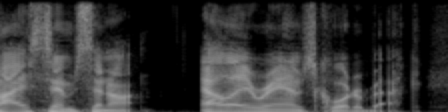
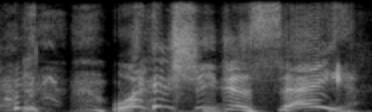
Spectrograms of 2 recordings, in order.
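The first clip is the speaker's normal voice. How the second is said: laughing. Real, not acted. Laughing at friend's pronunciation.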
